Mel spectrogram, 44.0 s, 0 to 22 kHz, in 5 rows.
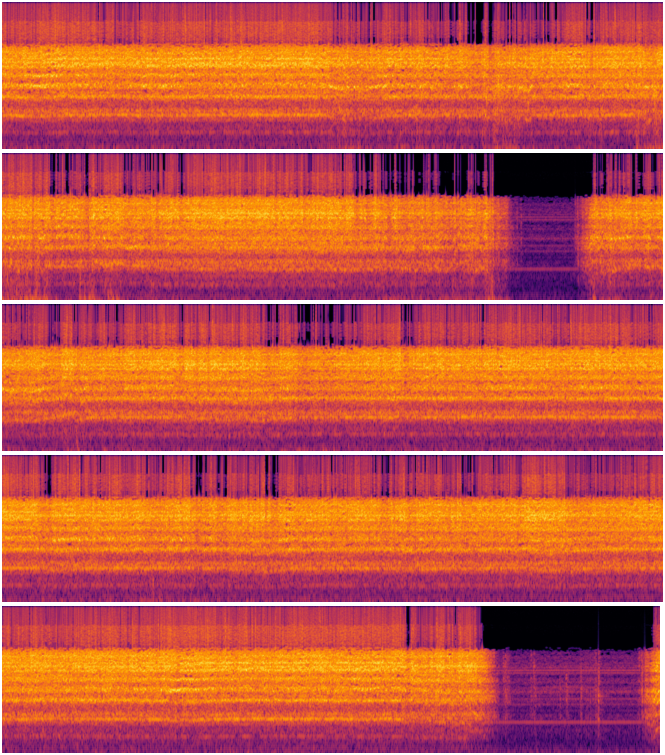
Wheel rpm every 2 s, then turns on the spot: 230, 230, 220, 220, 220, 230, 200, 170, 90, 220, 210, 230, 230, 230, 220, 220, 220, 220, 230, 230, 200, 20.
none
